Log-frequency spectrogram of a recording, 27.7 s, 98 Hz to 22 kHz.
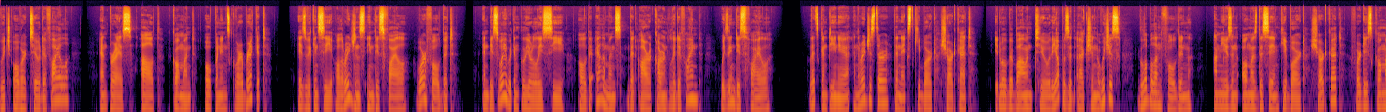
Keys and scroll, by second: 5.1 alt+super+[.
